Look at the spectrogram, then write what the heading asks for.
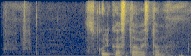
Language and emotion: Russian, neutral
